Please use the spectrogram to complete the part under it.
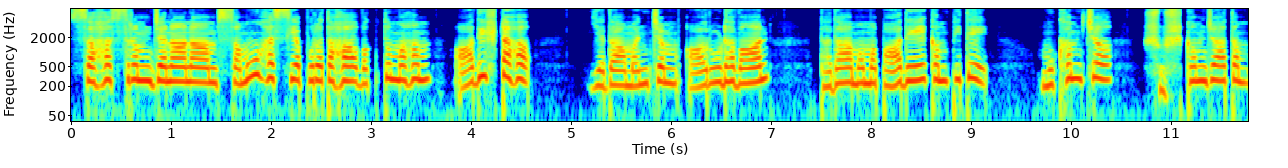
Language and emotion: Sanskrit, fearful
